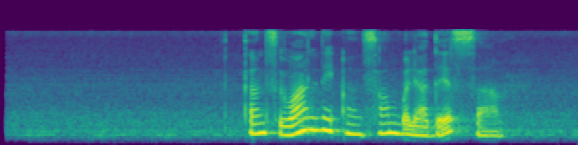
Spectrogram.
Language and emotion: Russian, positive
